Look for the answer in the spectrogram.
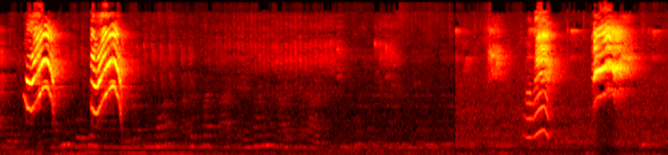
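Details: Indian ringneck parakeet kept as a talking pet that says mummy, papa and radhe radhe: two loud wavering speech-like phrases open, then a quiet room, then two more shrill warbled utterances near the end.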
